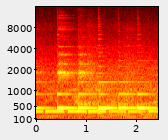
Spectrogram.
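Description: Ukulele strumming a held G chord: four evenly spaced strums, about one every 0.4 seconds, each note ringing on.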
